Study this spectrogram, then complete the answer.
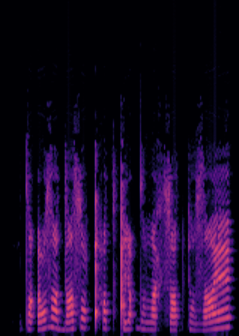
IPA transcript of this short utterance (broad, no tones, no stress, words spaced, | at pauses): tˤeʔozˤæ dæsˤu ǃʰutˤǃiʔdˤe̤ ðˤæxsotˤpʲo̤ zˤæ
